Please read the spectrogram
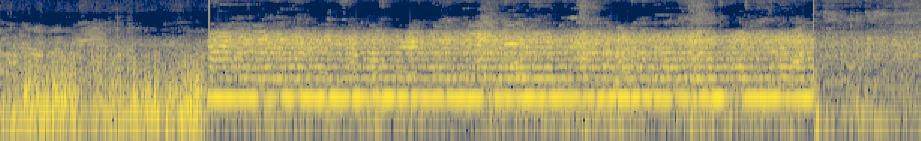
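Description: Local passenger train's horn sounding one long steady blast of about four seconds, starting a little over a second in and cutting off sharply near the end, over the rumble of the train running on the track.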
